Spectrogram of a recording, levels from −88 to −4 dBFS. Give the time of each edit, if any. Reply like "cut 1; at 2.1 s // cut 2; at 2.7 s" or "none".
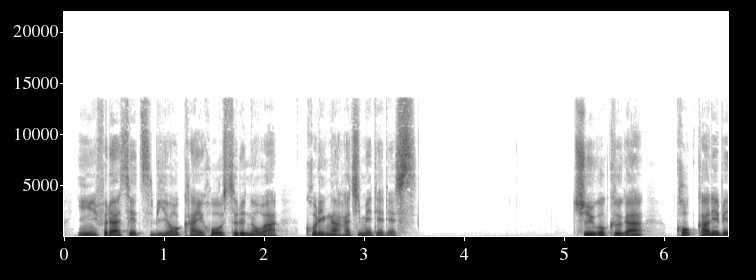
cut 1; at 4.9 s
